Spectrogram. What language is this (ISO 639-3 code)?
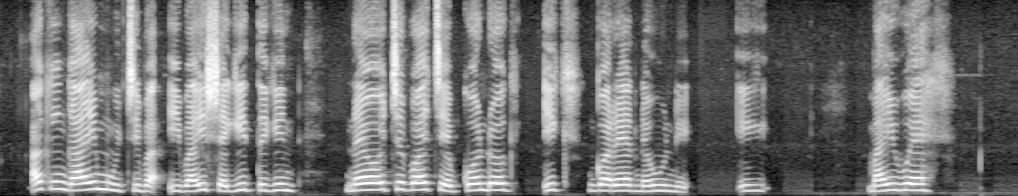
kln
